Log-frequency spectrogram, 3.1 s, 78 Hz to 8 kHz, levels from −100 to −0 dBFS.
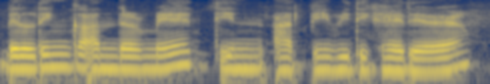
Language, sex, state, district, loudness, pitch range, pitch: Hindi, female, Arunachal Pradesh, Papum Pare, -17 LUFS, 175-195 Hz, 180 Hz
